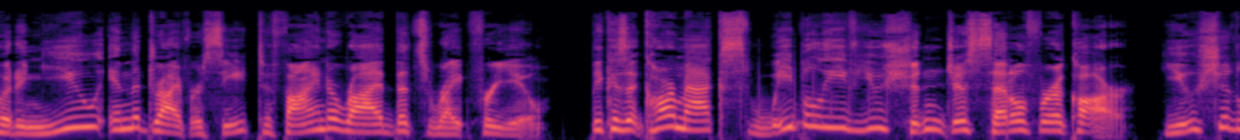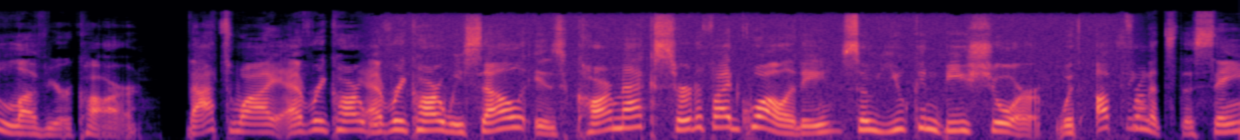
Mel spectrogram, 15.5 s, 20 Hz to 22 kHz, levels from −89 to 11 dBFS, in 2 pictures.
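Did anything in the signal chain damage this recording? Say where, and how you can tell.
Yes. Interference reached the analogue wiring or a struggling interface, likely injecting a train of clicks from 4.40 to 5.56 s, ending just before "shouldn't just settle for". There are about ten evenly spaced pulses at 8.7 per second, peaking near the speech level and ticking over the sound.

At 9.97 s, just after "why every", the hybrid radio receiver lost its digital signal and began digital radio blending to analogue, cross-fading to FM over 232 ms. Until 14.94 s, hiss sits roughly 20 dB under the speech and the level shifts by about 4 dB.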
